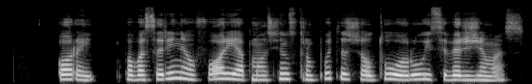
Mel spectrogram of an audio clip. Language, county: Lithuanian, Klaipėda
